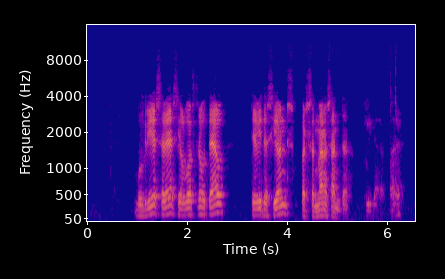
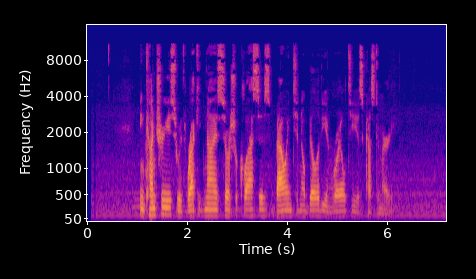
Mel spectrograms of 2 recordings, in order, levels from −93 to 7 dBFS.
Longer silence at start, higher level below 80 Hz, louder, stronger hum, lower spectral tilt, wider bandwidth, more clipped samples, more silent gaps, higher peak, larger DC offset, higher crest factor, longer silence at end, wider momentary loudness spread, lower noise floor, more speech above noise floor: about the same, 0.95 s vs 1 s; second, -74 dBFS vs -68 dBFS; second, -33 LUFS vs -23 LUFS; neither; first, -5 dB/octave vs -3.5 dB/octave; about the same, 10.5 kHz vs 11.5 kHz; neither; neither; second, -14 dBFS vs 0 dBFS; neither; about the same, 22 dB vs 24 dB; second, 0.35 s vs 1.1 s; first, 23 LU vs 13 LU; first, -83 dBFS vs -51 dBFS; first, 49 dB vs 28 dB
